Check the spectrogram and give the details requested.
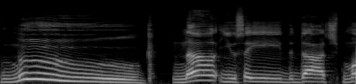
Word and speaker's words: Moog: that up sure but mark said it was pronounced mug though his name should be pronounced Moog now you see the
